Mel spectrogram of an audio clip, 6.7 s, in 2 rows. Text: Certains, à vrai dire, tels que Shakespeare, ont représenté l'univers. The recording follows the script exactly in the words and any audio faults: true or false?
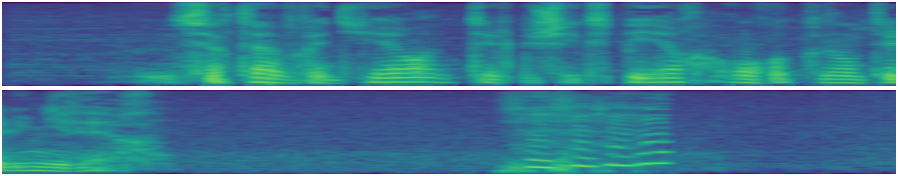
false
